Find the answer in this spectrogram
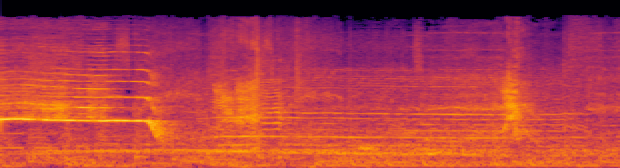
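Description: A loud, high-pitched scream that rises sharply, holds for about a second and a half and then drops away. Music with steady held tones follows, with two short bursts of noise.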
